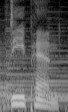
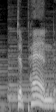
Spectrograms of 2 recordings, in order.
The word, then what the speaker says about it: depend: The stress is on the final syllable. Depend. One more time. Great. Depend has a useful word family.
